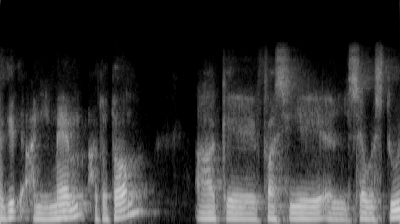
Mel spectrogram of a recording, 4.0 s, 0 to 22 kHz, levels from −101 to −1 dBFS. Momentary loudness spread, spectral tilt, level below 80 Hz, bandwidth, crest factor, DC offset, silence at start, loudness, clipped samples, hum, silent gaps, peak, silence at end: 7 LU; -8 dB/octave; -60 dBFS; 9 kHz; 18 dB; under 0.1%; 0 s; -29 LUFS; under 0.1%; none; none; -12 dBFS; 0 s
